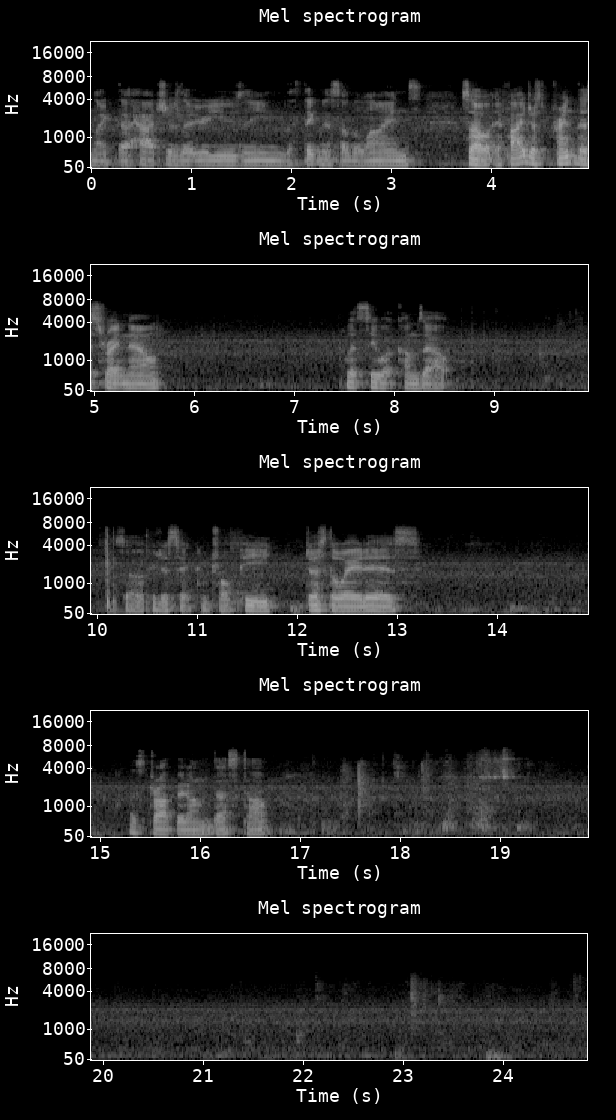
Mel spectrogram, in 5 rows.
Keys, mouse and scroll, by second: 5.1 scroll down 1, 7.2-8.6 scroll up 1, 8.6 click, 8.9 click, 10.0 ctrl+p, 12.8 click.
